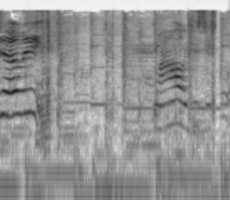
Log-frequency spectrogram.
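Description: Background music with steady low sustained notes, and a little girl's short, high-pitched, wordless squeals at the start and again about one and a half seconds in, gliding up and down in pitch.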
